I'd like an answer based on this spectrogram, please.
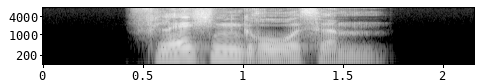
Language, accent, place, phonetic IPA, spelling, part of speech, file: German, Germany, Berlin, [ˈflɛçn̩ˌɡʁoːsm̩], flächengroßem, adjective, De-flächengroßem.ogg
- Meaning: strong dative masculine/neuter singular of flächengroß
